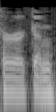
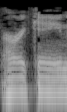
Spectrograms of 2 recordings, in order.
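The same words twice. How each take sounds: First: It is said the local way. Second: It is said the ordinary, non-local way. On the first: The speaker calls it right. "it's Hurricane. That's how we pronounce it down there" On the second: The speaker calls it wrong. "It's not Hurricane"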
